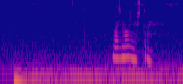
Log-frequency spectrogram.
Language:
Russian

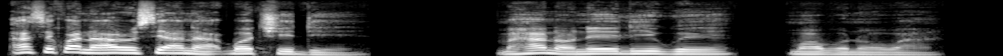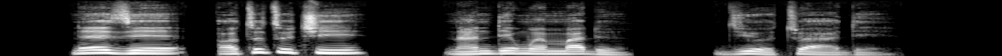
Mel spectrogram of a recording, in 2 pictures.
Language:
Igbo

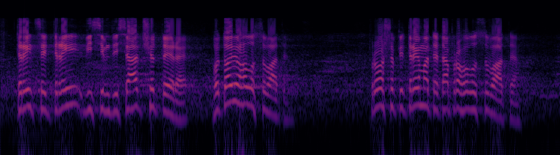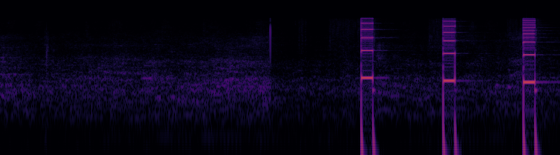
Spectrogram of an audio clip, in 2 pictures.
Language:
Ukrainian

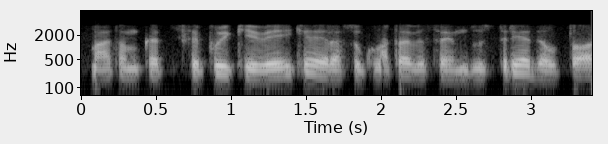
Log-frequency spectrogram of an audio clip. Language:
Lithuanian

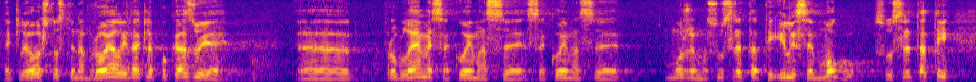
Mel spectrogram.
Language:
Croatian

